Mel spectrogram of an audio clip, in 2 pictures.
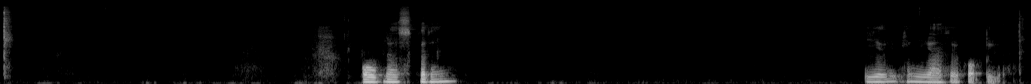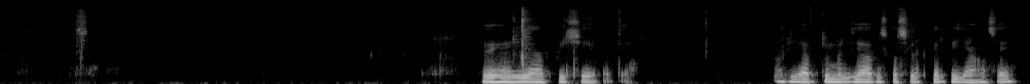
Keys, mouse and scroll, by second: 0.7 Right, 1.4 z, 1.9 click, 8.9 alt+click, 14.1 click, 15.4 shift+click, 16.3 Left, 18.3 space, 18.4 click.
